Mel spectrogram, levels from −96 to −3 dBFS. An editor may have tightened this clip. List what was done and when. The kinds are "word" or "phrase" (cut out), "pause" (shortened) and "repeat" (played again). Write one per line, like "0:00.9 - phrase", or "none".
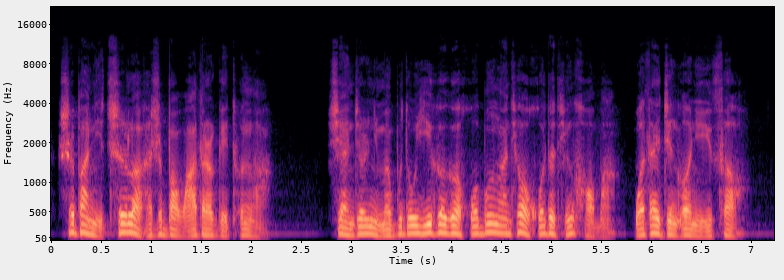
0:05.8 - pause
